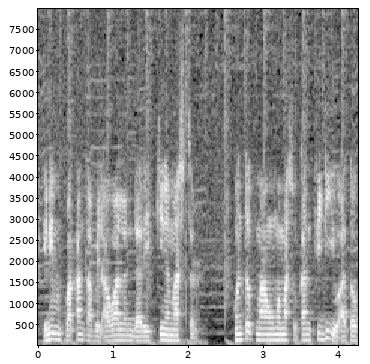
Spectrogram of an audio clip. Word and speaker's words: KineMaster: kinemaster hingga cah bacanya itu kinemaster bukan kinmaster atau kain Master kinemaster yang saya gunakan di sini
